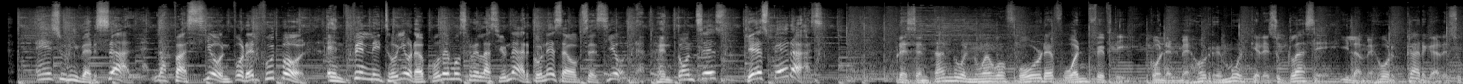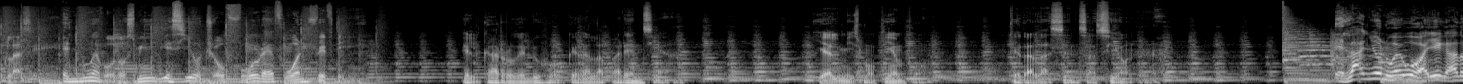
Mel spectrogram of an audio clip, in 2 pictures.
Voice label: spanish other automotive; Friendly, with a touch luxury.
